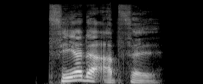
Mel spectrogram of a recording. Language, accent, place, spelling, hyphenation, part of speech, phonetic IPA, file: German, Germany, Berlin, Pferdeapfel, Pfer‧de‧ap‧fel, noun, [ˈp͡feːɐ̯dəˌʔap͡fl̩], De-Pferdeapfel.ogg
- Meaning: road apple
